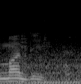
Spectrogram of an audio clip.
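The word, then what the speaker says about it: Munday: how you say that when the town's called monday except m-u-n-d-a-y monday texas i guess you say tuesday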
